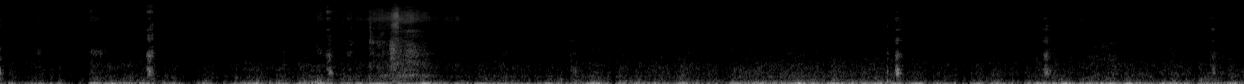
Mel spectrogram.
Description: our little pitbull puppy had the hiccups then fell asleep!!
